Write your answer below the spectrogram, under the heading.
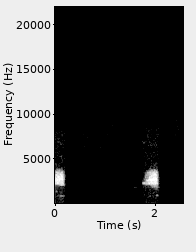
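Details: Night scene from 21 September 2011, 11:15 PM: an owl with a gopher on a porch. Two short harsh breathy screeches spaced about one and three-quarter seconds apart.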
